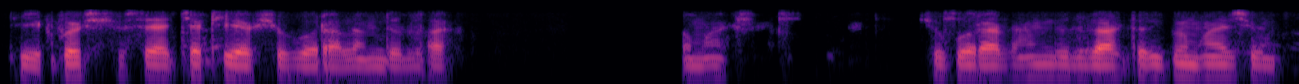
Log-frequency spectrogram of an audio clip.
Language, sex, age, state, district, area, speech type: Kashmiri, male, 30-45, Jammu and Kashmir, Bandipora, rural, conversation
